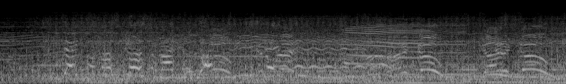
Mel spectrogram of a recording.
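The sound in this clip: Helicopter rotors roar through a film evacuation scene, a steady low drone running under many urgent, overlapping voices for the whole stretch.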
